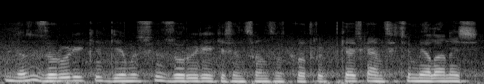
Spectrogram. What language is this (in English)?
Kashmiri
